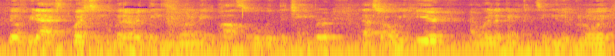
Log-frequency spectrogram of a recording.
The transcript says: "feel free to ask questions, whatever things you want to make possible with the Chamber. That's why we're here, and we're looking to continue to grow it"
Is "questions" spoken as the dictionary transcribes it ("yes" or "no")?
yes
